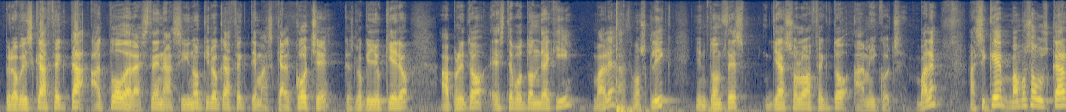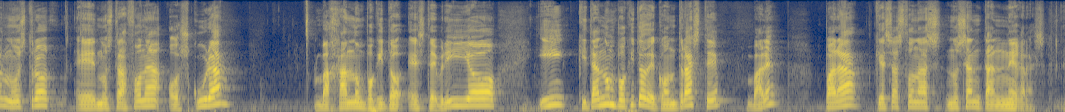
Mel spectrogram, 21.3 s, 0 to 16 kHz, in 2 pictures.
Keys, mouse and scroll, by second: 6.1-21.2 drag.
